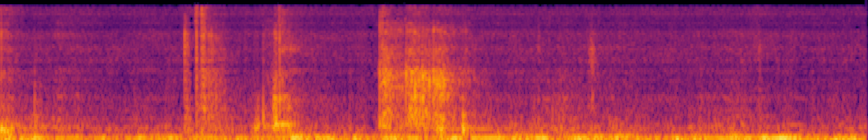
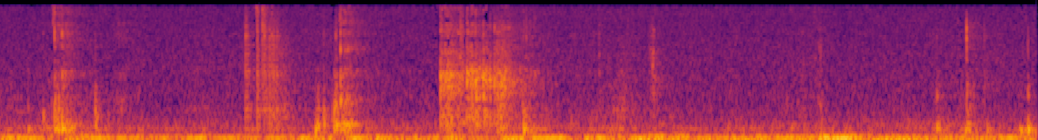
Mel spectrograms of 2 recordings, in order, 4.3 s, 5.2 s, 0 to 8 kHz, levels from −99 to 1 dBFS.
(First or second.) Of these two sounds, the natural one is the second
